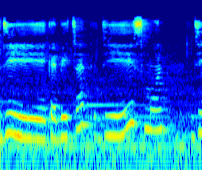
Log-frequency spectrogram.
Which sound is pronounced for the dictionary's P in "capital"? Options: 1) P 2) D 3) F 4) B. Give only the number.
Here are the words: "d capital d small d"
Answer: 4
